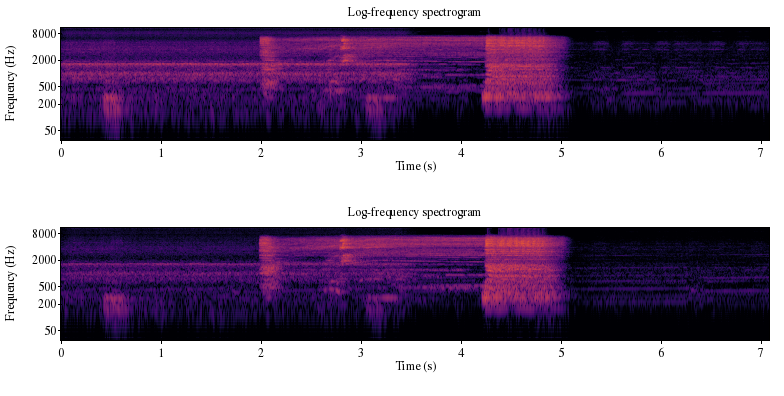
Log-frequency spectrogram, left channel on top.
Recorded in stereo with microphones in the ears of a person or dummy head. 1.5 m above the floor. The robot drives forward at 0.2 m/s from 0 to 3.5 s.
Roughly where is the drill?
Right.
